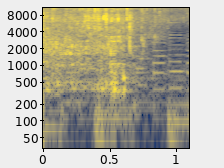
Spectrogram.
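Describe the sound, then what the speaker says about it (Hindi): Water pours steadily into a pot of black chickpea curry, a continuous close splashing rush that tapers slightly near the end. "3 कप पानी,"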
